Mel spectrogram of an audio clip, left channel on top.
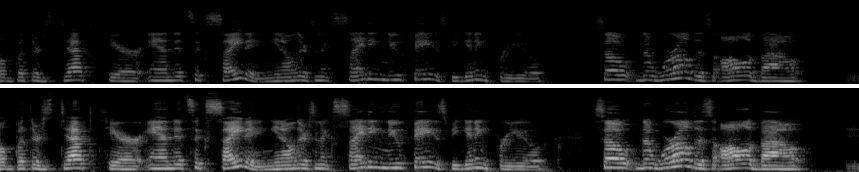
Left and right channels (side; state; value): left; quieter; 15.9 dB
